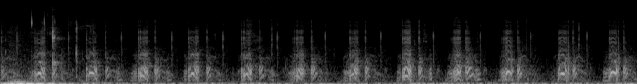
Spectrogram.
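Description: Chest compressions on a CPR training manikin: a steady rhythm of about two pushes a second, each a short rustling compression sound from the manikin's chest.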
